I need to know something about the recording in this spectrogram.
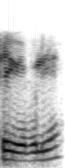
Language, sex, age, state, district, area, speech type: Hindi, male, 30-45, Uttar Pradesh, Mirzapur, rural, conversation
